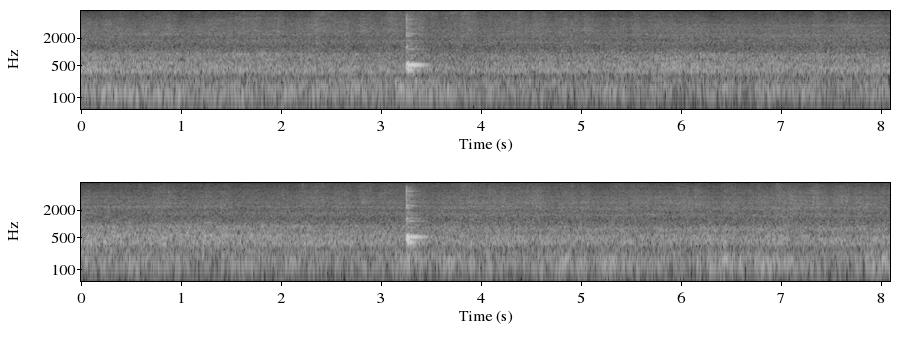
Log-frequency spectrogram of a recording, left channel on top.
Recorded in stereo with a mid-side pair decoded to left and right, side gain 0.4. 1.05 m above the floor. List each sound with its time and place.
3.2 s a cowbell: 20° right, 0.6 m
